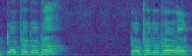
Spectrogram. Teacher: मूर्धन्य मतलब तालु के ऊपर से बोले जाने वाले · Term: मूर्धन्य व्यंजन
